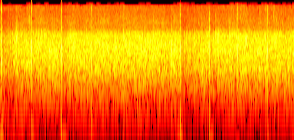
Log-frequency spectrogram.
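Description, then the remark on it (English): An audience at a Christian worship service claps hands in praise of the name of Jesus, in a loud, dense, steady wash of applause, many overlapping claps with a few sharper individual smacks standing out, and no voices. “Clap your hands because you know the name.”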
